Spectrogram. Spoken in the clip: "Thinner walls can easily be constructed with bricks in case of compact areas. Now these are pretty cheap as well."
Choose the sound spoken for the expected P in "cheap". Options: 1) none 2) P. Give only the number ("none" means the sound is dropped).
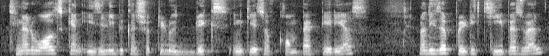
2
